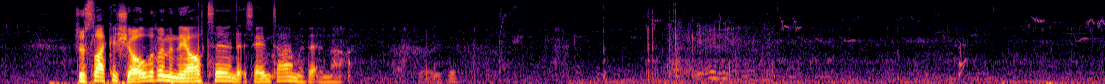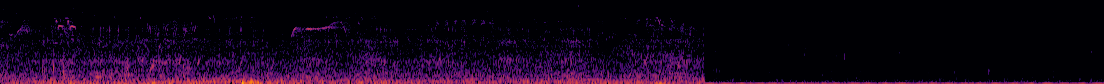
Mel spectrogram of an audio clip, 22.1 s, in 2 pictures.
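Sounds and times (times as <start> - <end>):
small birds chirping: 0.0 - 18.2.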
